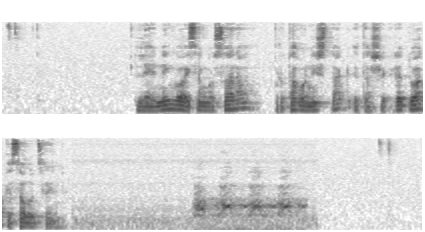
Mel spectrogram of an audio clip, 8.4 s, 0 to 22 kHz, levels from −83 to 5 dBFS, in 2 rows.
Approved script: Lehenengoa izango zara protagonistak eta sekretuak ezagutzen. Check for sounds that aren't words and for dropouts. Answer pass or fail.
fail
